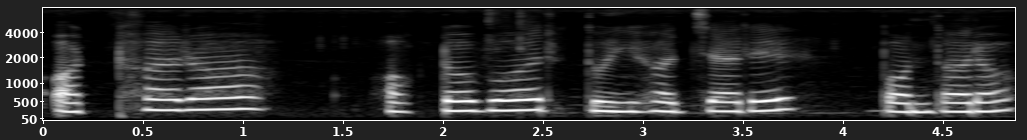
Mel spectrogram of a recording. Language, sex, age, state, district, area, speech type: Odia, female, 18-30, Odisha, Bhadrak, rural, spontaneous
